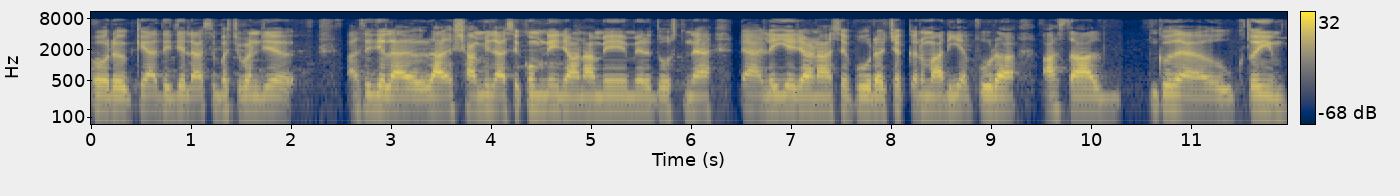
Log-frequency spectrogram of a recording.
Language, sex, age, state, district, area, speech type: Dogri, male, 18-30, Jammu and Kashmir, Reasi, rural, spontaneous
